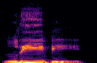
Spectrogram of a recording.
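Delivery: "Levy" with long ee, "LEE-vee"; preferred pronunciation. Shown as a demonstration. Guest answering how her name is said, "Levy" as "LEE-vee". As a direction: say "Levy" with two ee sounds. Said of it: "Is it Levy or Levy?".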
